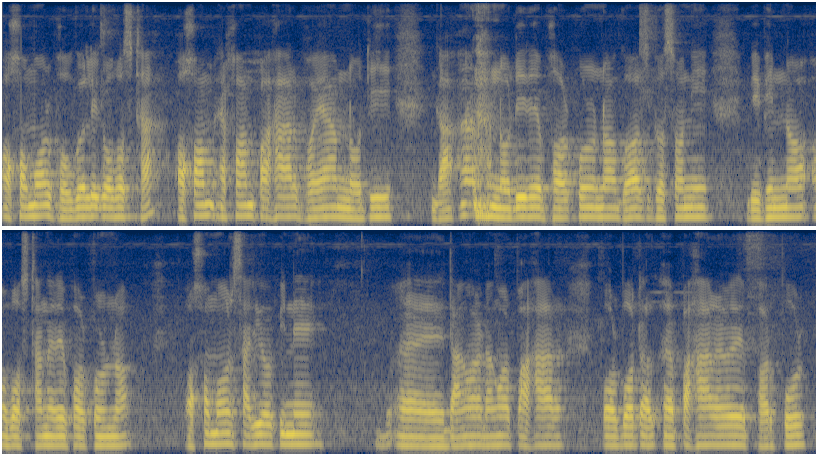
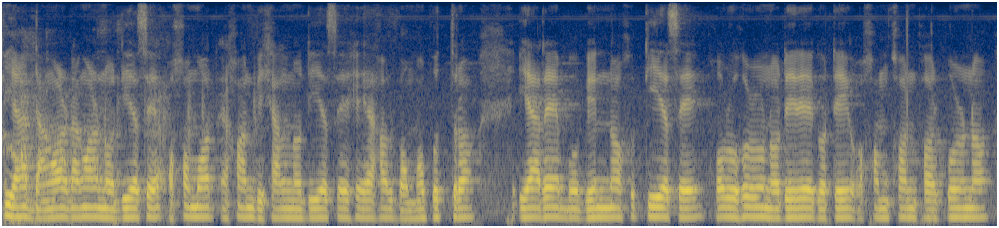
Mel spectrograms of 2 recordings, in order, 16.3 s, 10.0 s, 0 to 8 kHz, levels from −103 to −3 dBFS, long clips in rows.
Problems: constant background noise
